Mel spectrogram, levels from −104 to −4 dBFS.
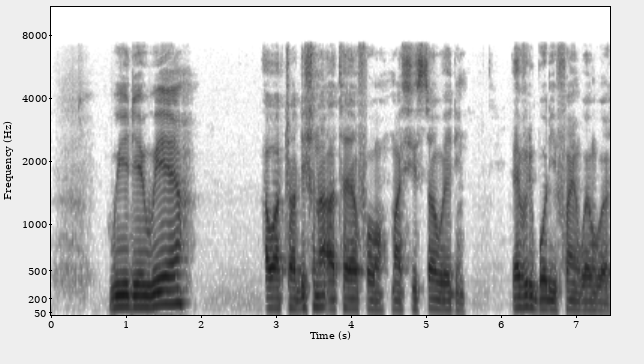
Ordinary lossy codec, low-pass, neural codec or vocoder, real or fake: none; 7.2 kHz; none; real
